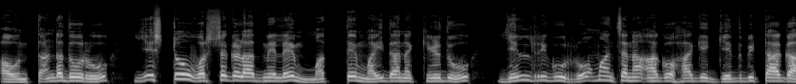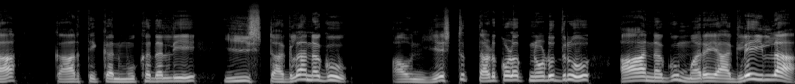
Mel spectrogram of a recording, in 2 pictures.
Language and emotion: Kannada, happy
